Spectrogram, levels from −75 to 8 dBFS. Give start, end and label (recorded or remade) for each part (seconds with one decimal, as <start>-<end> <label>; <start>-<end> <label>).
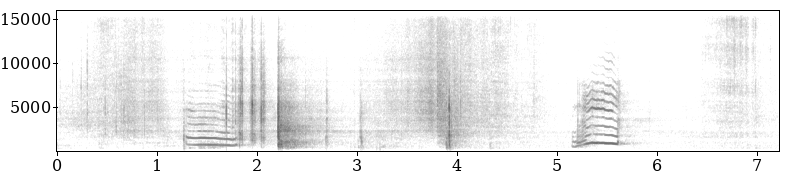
0.0-0.7 recorded; 0.7-3.8 remade; 3.8-5.4 recorded; 5.4-6.3 remade; 6.3-7.2 recorded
